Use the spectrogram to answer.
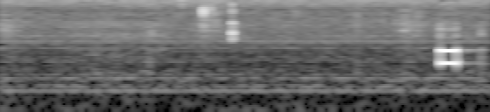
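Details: Faint clicks over low room hum, then one short two-tone electronic beep from a button press on a Huntleigh vascular Doppler while changing its battery setting from non-rechargeable to rechargeable.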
